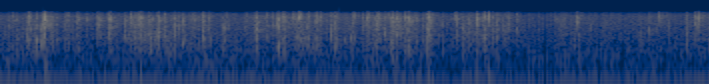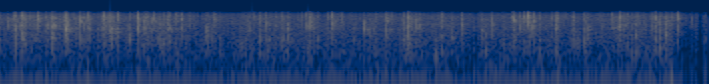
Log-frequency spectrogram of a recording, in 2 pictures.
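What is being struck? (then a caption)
Makeup bag of thin recycled plastic film. A small, flat makeup bag made of crinkly recycled plastic water-sachet film with fabric trim lies empty on a lap and is scratched and tapped by long, red-painted fingernails. The sound is a steady stream of dense, bright crinkling and crackling, with many short, sharp clicks and little low end.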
